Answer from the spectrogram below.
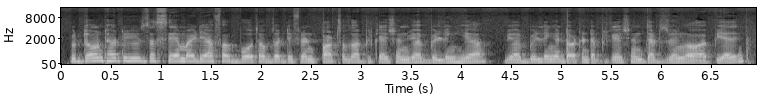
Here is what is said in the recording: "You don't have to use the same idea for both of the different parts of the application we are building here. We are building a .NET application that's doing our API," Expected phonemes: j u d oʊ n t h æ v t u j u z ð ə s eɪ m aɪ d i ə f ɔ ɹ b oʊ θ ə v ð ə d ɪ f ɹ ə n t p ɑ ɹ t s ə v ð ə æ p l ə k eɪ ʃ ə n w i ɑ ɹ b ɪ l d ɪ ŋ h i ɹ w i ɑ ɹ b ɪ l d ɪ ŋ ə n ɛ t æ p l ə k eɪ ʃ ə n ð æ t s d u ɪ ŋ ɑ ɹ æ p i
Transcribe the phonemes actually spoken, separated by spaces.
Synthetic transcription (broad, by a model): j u d oʊ n t h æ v t u j u z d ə s eɪ m aɪ d i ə f ɔ ɹ b oʊ t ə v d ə d ɪ f ɹ ə n t p ɑ ɹ t s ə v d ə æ p l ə k eɪ ʃ ə n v i ɑ ɹ b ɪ l d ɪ ŋ h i ɹ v i ɑ ɹ b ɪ l d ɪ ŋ ə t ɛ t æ p l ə k eɪ ʃ ə n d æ t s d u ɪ ŋ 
